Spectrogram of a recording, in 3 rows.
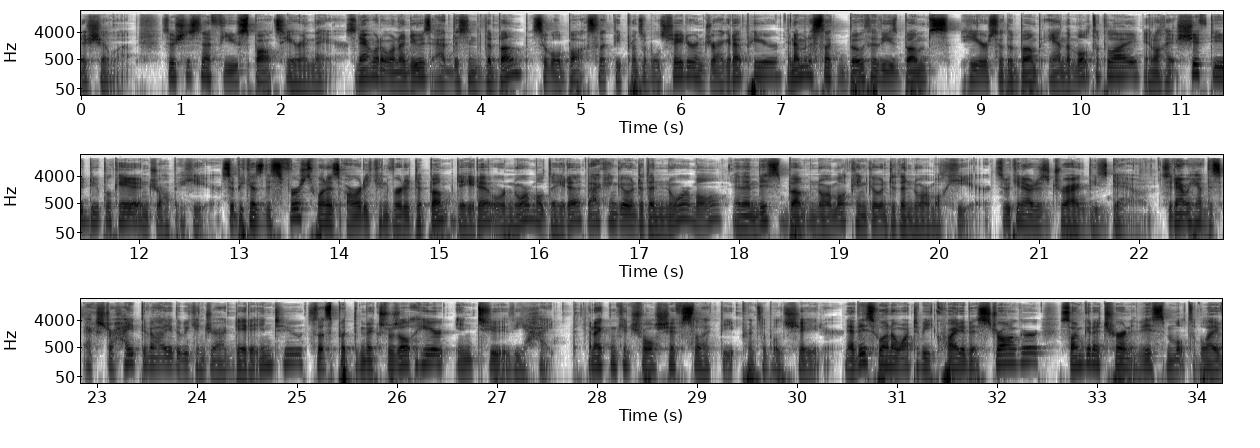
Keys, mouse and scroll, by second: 0.0 shift+scroll down 1, 0.2 shift+middle click, 1.8 click, 3.1 middle click, 3.5 middle click, 3.8 middle click, 4.8 click, 5.6 g, 6.4 middle click, 7.0 right click, 8.0 shift+right click, 9.6 shift+click, 10.8 shift+d, 12.8 middle click, 16.4-17.7 drag, 18.3 click, 18.9-20.1 drag, 20.5 click, 20.7 g, 21.9 middle click, 22.2 a, 22.7-23.8 drag, 24.0 middle drag, 24.7 click, 25.6-27.3 drag, 27.5 middle click, 28.8 ctrl+shift+click, 29.1 middle click, 30.5 middle click, 32.5 ctrl+v, 33.2 middle drag, 33.7 drag, 34.0 middle drag.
